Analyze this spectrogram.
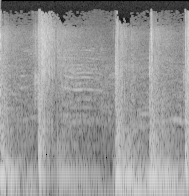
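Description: A crowd stomps its feet and claps in a steady beat, with heavy, booming thuds punctuated by sharp, loud hits, all over a low rumbling murmur.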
